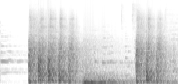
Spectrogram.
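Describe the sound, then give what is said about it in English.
Firm knocking on a wooden door: a quick run of about five raps, a brief pause with a low hollow resonance, then a few more knocks. “But then Ruth Nelson heard a knock at the door.”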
